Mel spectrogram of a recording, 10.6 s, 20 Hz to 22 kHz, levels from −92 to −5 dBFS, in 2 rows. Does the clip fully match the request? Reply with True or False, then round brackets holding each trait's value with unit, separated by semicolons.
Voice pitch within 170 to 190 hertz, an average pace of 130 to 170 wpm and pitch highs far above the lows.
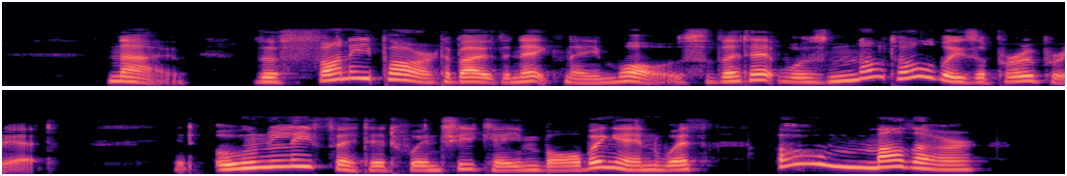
True (185 Hz; 140 wpm; 7.5 semitones)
